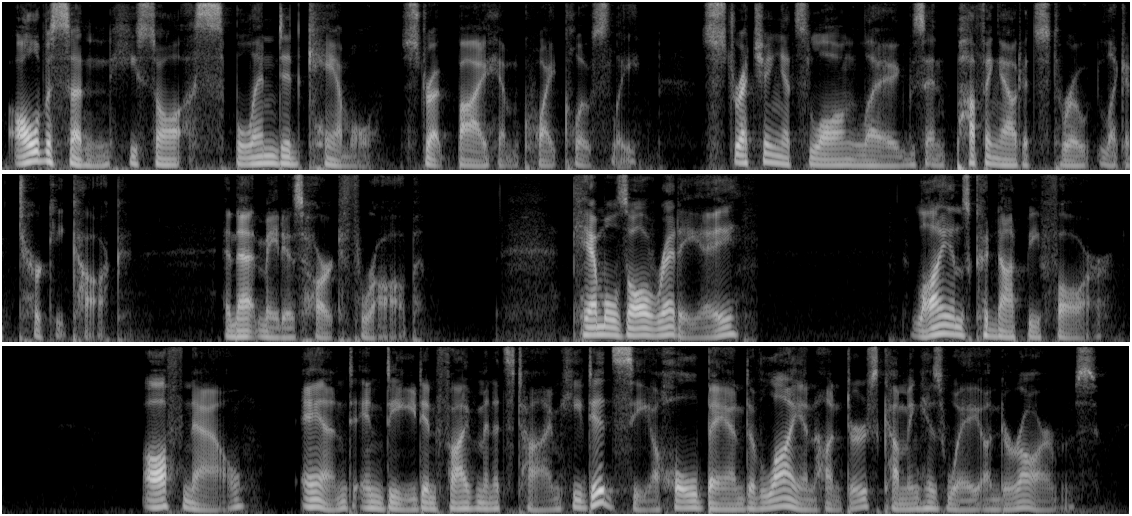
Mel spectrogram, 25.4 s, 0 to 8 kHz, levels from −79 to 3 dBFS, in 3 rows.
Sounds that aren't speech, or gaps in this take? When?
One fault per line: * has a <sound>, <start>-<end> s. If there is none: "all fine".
all fine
